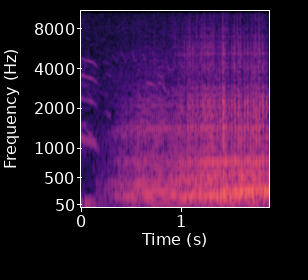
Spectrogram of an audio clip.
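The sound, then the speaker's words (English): Slow, groaning creaks of the timbers of the wooden sailing ship the Jolly Jack in the middle of the ocean, drawn-out and strained, swelling steadily louder with a sharper crack partway through; no voices. “and the creaking of a ship.”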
